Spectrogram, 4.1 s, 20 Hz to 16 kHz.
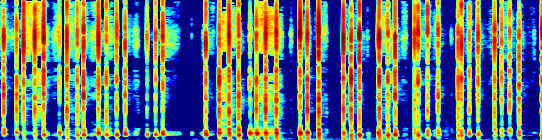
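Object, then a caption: Glass-backed smartphone. Long nails tap rapidly on the frosted glass back of a handheld gold iPhone, which is also doing the recording. About 26 short, dry clicks come in quick bursts, separated by brief pauses. Each click has a mid-range knock around 860 Hz, a bright crisp edge and almost no ring.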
